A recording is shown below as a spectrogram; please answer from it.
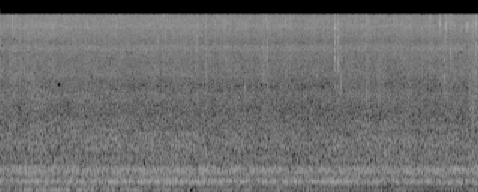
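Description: A honeybee swarm that has moved into uncovered beekeeping equipment makes a dense, continuous buzzing hum, steady and unbroken throughout.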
